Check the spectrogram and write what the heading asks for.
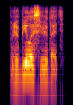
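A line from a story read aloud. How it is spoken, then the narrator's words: Whispered joke. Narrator (Russian): Также шепотом пошутил Гриня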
